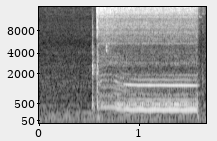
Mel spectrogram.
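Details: Bench test of a repaired PSE door-locking vacuum pump from a 1996 Mercedes S320 (W140). About a second of steady hiss with a gently falling tone as the actuator pulls the trunk release handle back in. Working normally.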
